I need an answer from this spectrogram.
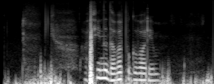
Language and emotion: Russian, neutral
